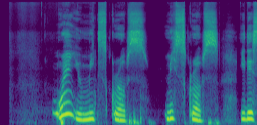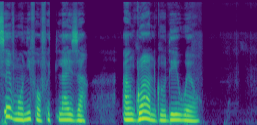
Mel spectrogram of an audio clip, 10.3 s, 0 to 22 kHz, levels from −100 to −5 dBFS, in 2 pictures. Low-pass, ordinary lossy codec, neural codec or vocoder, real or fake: none; none; vocoder, 48 kHz, 128 mel bands, Vocos; fake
